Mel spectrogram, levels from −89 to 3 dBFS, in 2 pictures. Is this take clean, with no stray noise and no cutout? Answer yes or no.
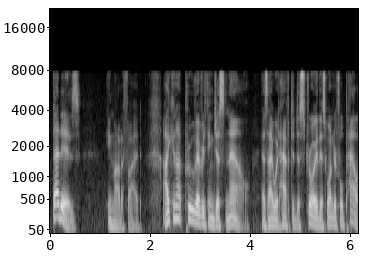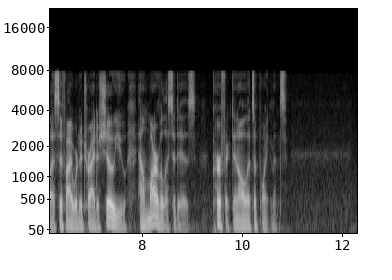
yes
